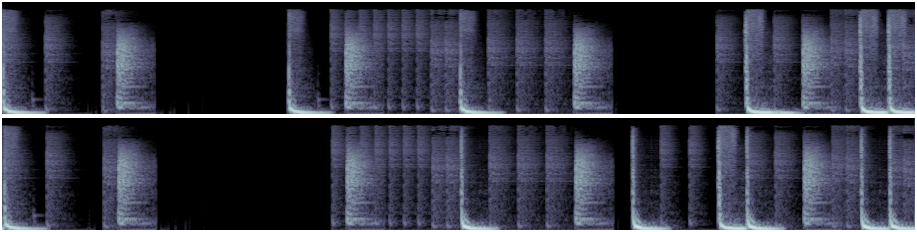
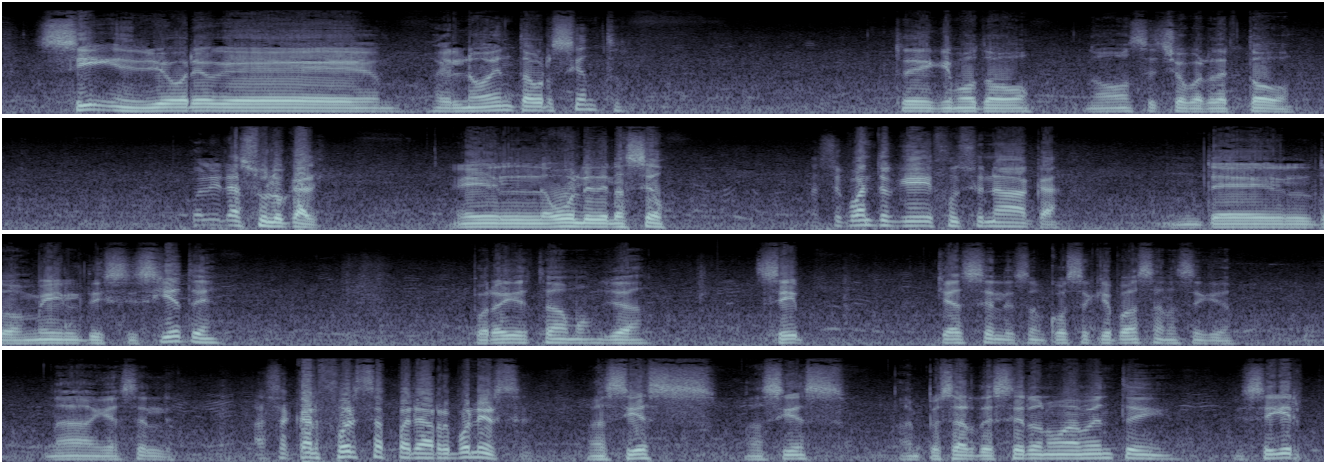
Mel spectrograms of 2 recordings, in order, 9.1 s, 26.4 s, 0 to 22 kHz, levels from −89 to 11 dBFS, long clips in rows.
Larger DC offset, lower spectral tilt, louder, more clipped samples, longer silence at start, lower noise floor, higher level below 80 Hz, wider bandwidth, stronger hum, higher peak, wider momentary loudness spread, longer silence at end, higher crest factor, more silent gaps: neither; about the same, -4.5 dB/octave vs -4.5 dB/octave; about the same, -17 LUFS vs -19 LUFS; neither; about the same, 0 s vs 0 s; second, -33 dBFS vs -39 dBFS; first, -20 dBFS vs -46 dBFS; about the same, 17 kHz vs 16.5 kHz; neither; first, -2 dBFS vs -6 dBFS; second, 14 LU vs 23 LU; about the same, 0 s vs 0 s; about the same, 14 dB vs 14 dB; first, 0.86-1.42 s, 3.07-3.56 s, 5.43-6.20 s, 7.64-7.70 s vs none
